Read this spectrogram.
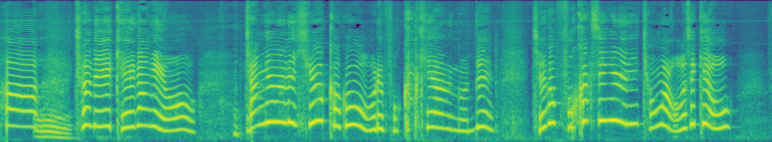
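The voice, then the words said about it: SpongeBob cartoon character voice. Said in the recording (Korean): “스폰지밥 목소리로”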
